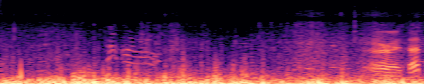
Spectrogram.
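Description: Wind buffeting the microphone: a steady, fluctuating low rumble. A short, high, wavering voice comes about a second in, and speech starts just before the end.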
